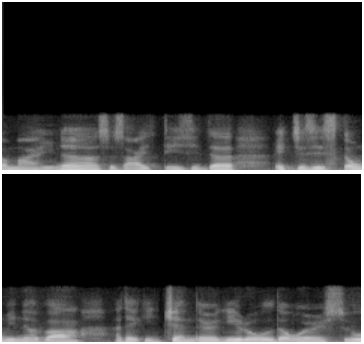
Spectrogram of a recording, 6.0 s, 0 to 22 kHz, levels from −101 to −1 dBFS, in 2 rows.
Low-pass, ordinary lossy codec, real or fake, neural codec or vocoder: 7.2 kHz; none; fake; codec, 16 kHz, 0.8 kbps, ZipCodec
